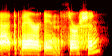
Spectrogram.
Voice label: at enemy spawn, professional fem; vo; Counter Strike Model Pack; CS:GO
